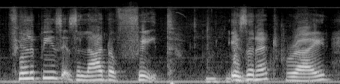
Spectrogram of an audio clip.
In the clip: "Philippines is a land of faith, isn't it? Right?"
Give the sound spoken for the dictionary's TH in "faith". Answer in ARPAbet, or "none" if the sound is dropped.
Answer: T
